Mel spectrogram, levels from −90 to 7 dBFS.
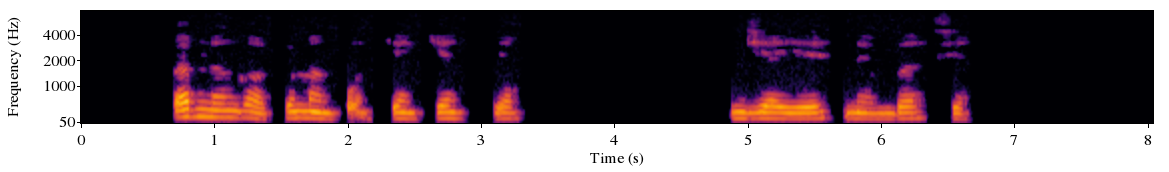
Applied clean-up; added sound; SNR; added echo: none; none; none; none.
